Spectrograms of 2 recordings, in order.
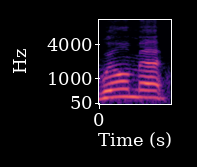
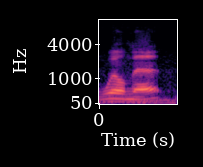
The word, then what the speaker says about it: Wilmette: Craig's home, which originally housed the landscape business, is on a busy street in Wilmette, Illinois.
